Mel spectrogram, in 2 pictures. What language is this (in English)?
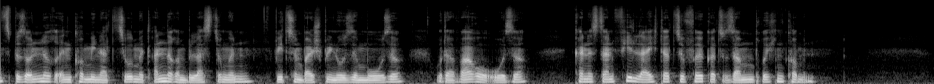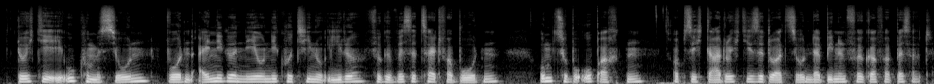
German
